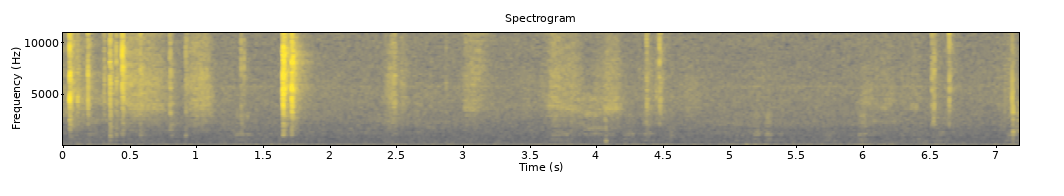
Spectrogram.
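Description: Light clicks from a computer keyboard come in short bursts of typing, faint and close, with irregular gaps and a few louder key taps against quiet room hiss.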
